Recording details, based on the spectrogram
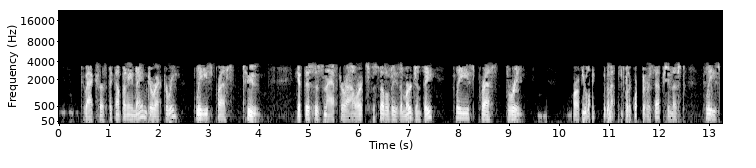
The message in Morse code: none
